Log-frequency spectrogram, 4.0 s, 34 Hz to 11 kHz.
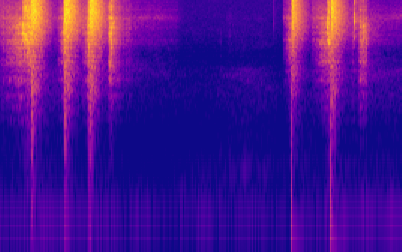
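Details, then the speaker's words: Mitsubishi Diamond Plus 93 SB CRT monitor, flyback with built-in capacitor tested in circuit. Crisp snapping cracks in quick bursts with quiet gaps, and corona visibly building before each fire across an arc of about 25–30 mm. Healthy flyback arcing. "i see the corona builder build up on that just before it fires"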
